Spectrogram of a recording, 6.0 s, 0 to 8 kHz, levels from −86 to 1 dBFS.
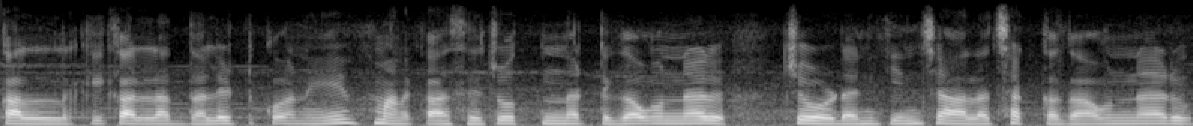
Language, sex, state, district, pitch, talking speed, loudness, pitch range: Telugu, female, Andhra Pradesh, Krishna, 195 Hz, 130 wpm, -19 LUFS, 180-205 Hz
